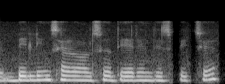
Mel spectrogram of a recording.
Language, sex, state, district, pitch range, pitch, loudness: English, female, Telangana, Hyderabad, 185-205 Hz, 195 Hz, -15 LUFS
